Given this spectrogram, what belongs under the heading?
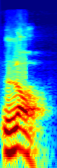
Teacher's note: এই পার্শ্বিক ধ্বনির উদাহরণ হচ্ছে ল। তার কারণ এই ধ্বনিটি যখন উচ্চারিত হয় তখন আমাদের জিহ্বার অগ্রভাগ অল্প করে ওপরে ওঠে তালুকে স্পর্শ করে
